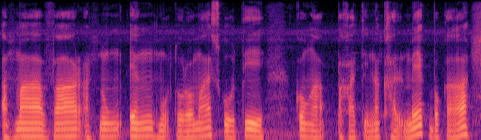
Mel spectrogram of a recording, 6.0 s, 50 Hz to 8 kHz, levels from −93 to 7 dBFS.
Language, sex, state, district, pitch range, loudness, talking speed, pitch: Mizo, male, Mizoram, Aizawl, 95-110 Hz, -21 LUFS, 210 wpm, 105 Hz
